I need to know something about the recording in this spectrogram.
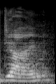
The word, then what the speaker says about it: Daim: And you pronounce the name dime like the American coin.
